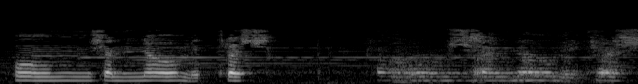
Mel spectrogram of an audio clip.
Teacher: The visarga becomes sha because of the sandhi rule of the visarga changing to the sha sound before a sibilant sha.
